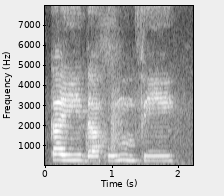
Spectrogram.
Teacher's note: izhar syafawi yaitu mim mati bertemu dengan fa dibaca jelas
